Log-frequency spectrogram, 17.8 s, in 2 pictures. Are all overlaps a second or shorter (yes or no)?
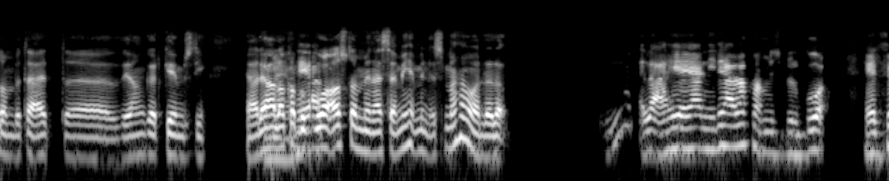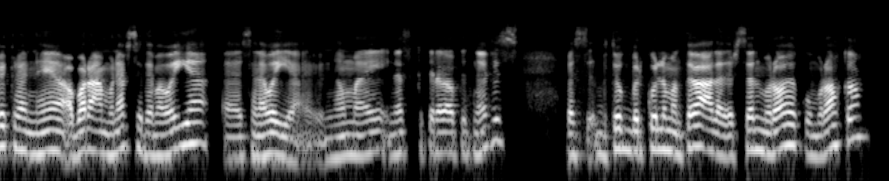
yes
